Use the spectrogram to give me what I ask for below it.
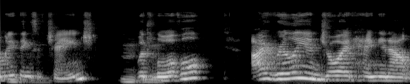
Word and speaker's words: Louisville: You know, he was, when I think of Louisville, you got to say it right.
